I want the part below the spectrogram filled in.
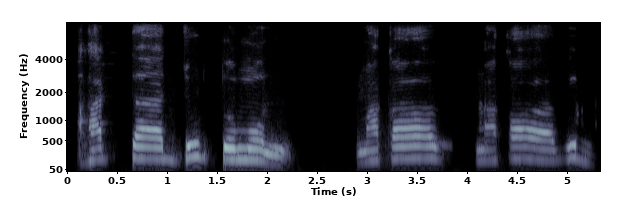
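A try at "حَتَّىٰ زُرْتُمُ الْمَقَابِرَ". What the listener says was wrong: জি, মাশাল্লাহ,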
